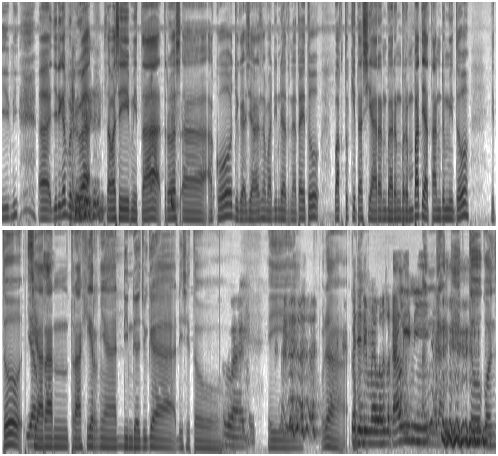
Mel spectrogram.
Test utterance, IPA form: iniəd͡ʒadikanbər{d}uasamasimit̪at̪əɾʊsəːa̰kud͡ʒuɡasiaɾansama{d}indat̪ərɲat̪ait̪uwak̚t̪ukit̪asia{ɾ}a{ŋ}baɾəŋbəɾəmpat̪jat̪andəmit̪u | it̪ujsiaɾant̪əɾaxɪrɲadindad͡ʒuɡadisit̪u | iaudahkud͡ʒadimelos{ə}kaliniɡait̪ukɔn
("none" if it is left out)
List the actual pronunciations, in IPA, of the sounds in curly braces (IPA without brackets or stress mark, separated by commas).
d, d, ɾ, n, ə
